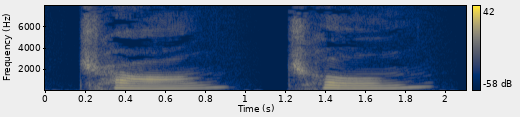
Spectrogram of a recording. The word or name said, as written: chang2cheng2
